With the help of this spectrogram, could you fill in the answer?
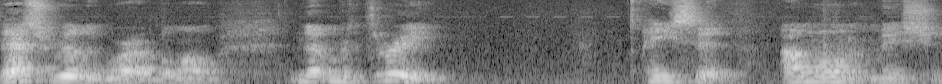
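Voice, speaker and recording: A man with a slight East Tennessee accent, plus audible room echo. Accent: slight East Tennessee Southern. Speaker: pastor. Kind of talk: sermon. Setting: pastor's office.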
